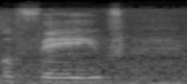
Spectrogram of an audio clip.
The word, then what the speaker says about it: Lefebvre: Her last name is spelled Lefebvre. Lefebvre, but it's pronounced Lefebvre.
